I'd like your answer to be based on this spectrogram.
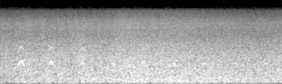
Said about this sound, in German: Die zarten Wogen werden immer harscher. Die offene See begrüßt uns mit all ihrer Kraft. Die energischen Wellen führen uns hinaus auf das offene Meer.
